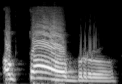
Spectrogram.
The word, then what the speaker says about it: octobre: October is Octobre. We have November. November is pronounced as Novembre.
